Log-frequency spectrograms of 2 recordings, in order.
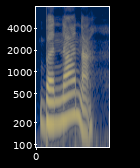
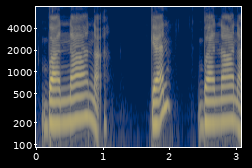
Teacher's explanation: when we say this word naturally in English we don't stress the first or the last part so we stress the middle syllable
